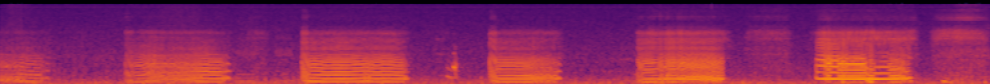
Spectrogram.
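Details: Snoring during sleep: loud, buzzing snores repeating every one to two seconds, with quiet gaps between them; ordinary snoring.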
